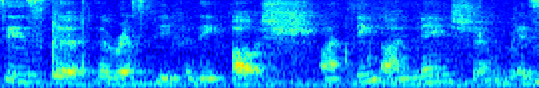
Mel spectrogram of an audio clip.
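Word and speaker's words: آش: so good, this particular osh, there's millions of oshes by the way, and you'll notice it's spelled A-S-H, but it's pronounced O, as in squash, our word squash.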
